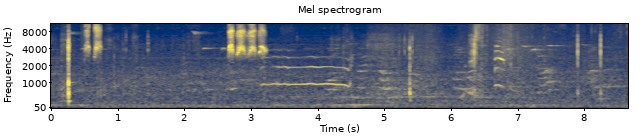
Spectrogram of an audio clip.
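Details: Formerly near-feral, now socialized black and ginger-white cats begging for food: one drawn-out flat meow held for over a second, preceded by a quick cluster of high chirpy squeaks, amid sharp clicks and handling noises.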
